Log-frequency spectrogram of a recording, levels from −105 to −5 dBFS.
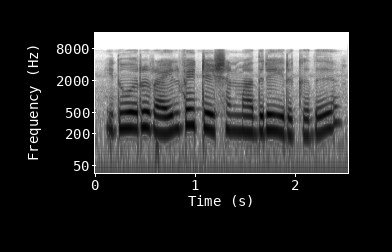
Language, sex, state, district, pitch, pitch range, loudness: Tamil, female, Tamil Nadu, Kanyakumari, 230 Hz, 215-255 Hz, -12 LUFS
